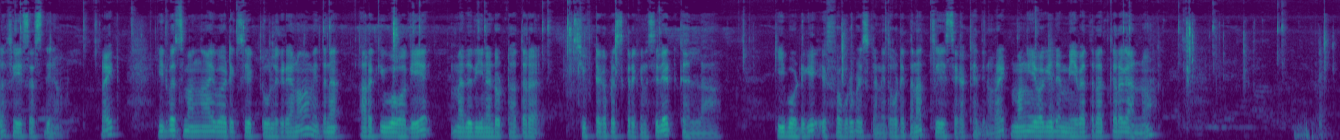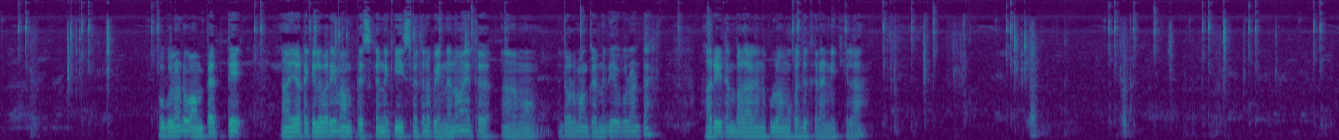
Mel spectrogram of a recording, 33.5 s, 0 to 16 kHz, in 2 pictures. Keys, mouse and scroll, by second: 1.4 middle click, 3.4 click, 4.4 click, 5.6 shift+click, 6.4 shift+click, 7.6 middle click, 10.9 f, 11.4 middle click, 14.4 click, 16.0 Delete, 17.4 click, 18.5 click, 19.0 shift+click, 20.3 shift+click, 21.2 shift+click, 22.6 middle click, 23.4 middle click, 25.2 f, 25.6 middle click, 27.0 click, 27.7 click, 28.6 middle click, 29.0 Delete, 31.0 click, 31.3 middle click, 32.2 click, 32.7 shift+click.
